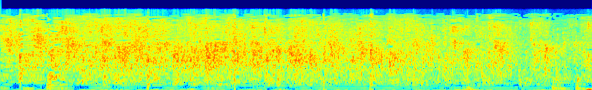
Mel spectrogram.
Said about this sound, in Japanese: ようこそお越しくださいました。拍手で。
